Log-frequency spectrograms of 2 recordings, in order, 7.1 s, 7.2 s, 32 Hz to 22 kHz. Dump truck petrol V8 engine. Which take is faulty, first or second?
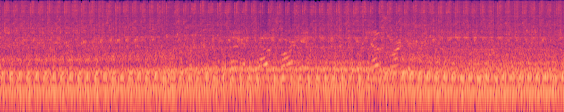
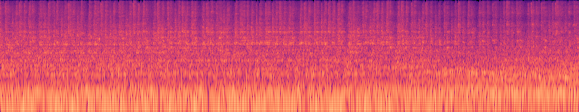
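first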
